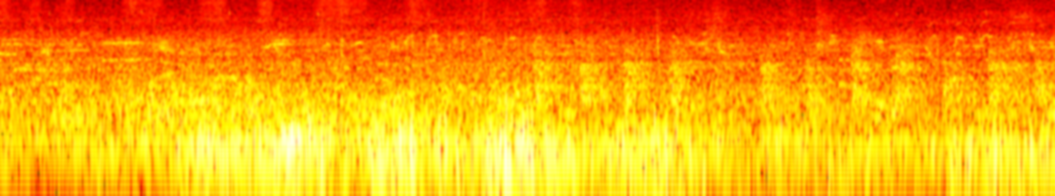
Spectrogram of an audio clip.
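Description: Wind rumbles and blusters outdoors.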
